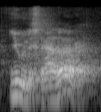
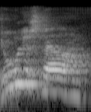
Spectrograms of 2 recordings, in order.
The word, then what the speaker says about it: Julesnadder: Julesnadder. I think that's how you say it in kind of a Norwegian accent.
